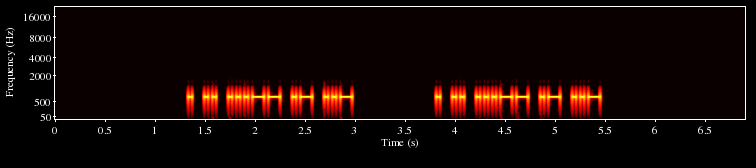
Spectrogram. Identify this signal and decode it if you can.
Morse code, heard as a keyed tone, about 30 wpm, 700 Hz. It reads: EI3AU EI3AU
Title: DXCC-100 Call Signs - 5 Characters - Repeated 2x - 30wpm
